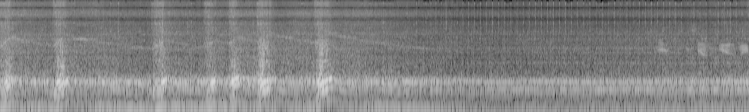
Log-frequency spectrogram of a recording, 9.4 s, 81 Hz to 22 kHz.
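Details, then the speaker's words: 1982 Yamaha XJ650 after months sitting, carbs cleaned, fitted with a Supertrapp exhaust, first start on a replacement battery: raspy puffing on each rev from a pretty bad exhaust leak. "It's got a super traffic exhaust on there. Little bit of an up exhaust leak in there. Pretty bad."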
